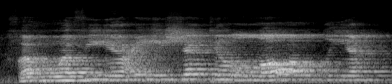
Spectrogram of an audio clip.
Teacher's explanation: ra-nya dibaca tafkhim atau dibaca tebal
